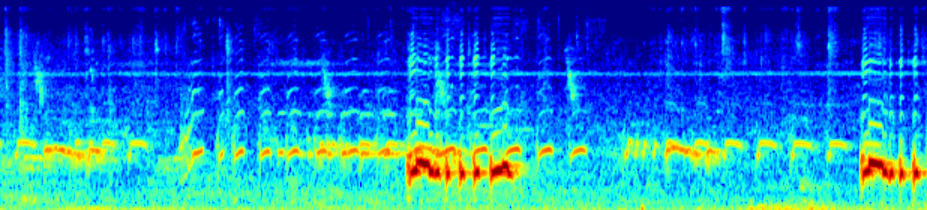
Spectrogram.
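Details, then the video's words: Crossbred zebra dove (perkutut), an actively singing bird with a big voice. Two loud, throaty bursts of rapid rolling coos arrive about four seconds apart. Between them, a softer run of evenly spaced, short clipped coos continues at a steady pitch. "PERKUTUT CROSSING GACOR SUARA BESAR"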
